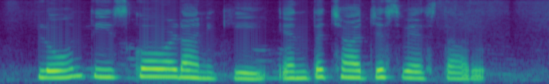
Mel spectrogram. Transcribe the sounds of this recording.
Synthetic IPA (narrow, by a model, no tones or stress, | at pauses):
lo̞ːnt̪iːsu̥kɔːʋɐɽaːnikient̪ɐt͡ʃaːɾd͡ʒesʋɛːst̪aːɾṵ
